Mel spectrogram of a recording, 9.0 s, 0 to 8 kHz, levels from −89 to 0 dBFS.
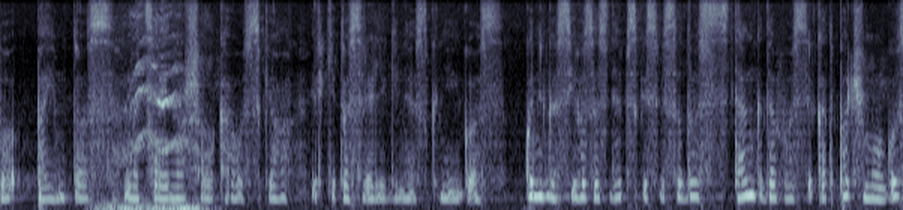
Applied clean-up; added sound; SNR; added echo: none; Meow; -1 dB; reverberation time 1.1 s.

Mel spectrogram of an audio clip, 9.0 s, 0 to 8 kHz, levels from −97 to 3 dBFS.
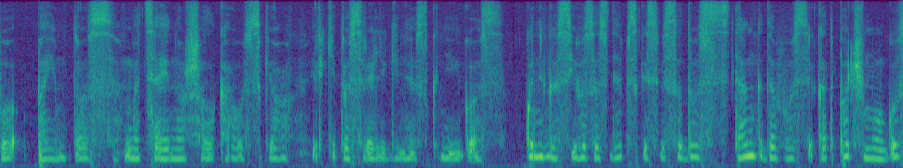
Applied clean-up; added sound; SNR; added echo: none; none; none; none.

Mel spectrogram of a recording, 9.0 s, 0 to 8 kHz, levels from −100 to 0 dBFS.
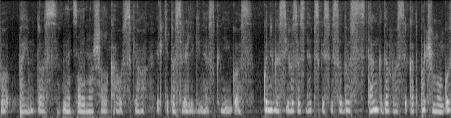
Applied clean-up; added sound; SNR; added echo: neural separator model SepFormer DNS4.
